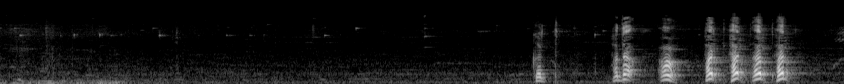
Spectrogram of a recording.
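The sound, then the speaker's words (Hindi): After a quiet stretch, a dog barks about six or seven times in a fairly quick, uneven burst. The barks are loud, with low background noise before them. “कुत्ते का आवाज सुनने से हमें ऐसे सोचना है कि मैं उसी अवस्था में था।”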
